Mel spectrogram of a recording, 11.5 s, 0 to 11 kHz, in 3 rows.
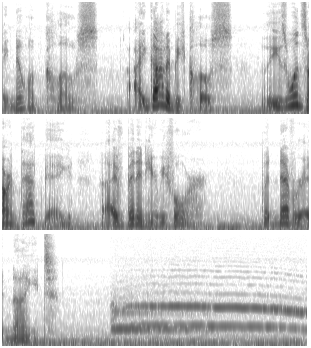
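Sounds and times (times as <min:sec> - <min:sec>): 
speech: 0:00.0 - 0:06.4, 0:07.1 - 0:08.4
low rumble: 0:00.0 - 0:11.4
coyote howling: 0:09.0 - 0:11.4.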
